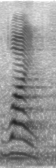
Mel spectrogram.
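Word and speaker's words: wine: देख लेते हैं कि जैसे हमने पढ़ा था विन, WIN, विन short vowel है, लेकिन जब इसके एंड पर हम क्या लगाते हैं, साइलेंट ई लगा देते हैं, तो विन बिकम वाइन।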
